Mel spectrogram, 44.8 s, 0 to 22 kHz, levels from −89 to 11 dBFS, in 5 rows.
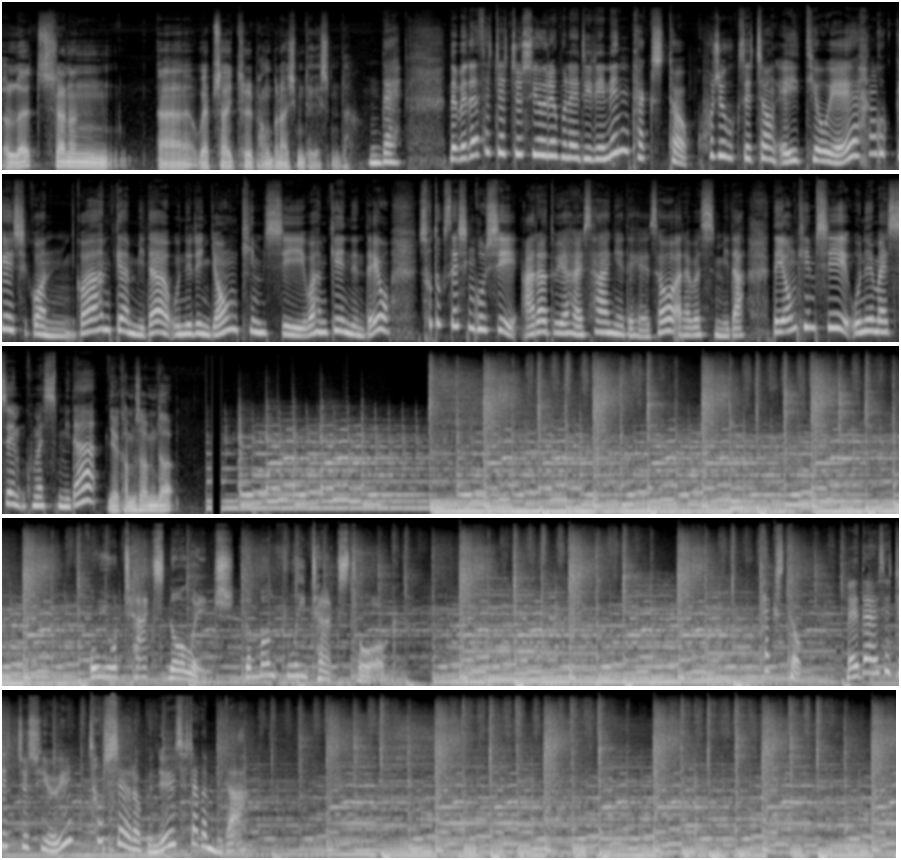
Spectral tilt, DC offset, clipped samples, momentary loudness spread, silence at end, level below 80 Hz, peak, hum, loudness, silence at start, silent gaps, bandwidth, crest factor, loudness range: -5 dB/octave; under 0.1%; under 0.1%; 7 LU; 0 s; -26 dBFS; -2 dBFS; none; -17 LUFS; 0 s; 20.04-20.12 s; 18.5 kHz; 14 dB; 4 LU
